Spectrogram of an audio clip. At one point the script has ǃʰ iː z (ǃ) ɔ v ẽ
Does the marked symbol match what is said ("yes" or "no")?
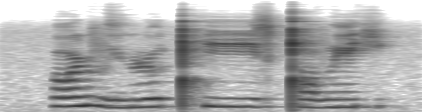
yes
